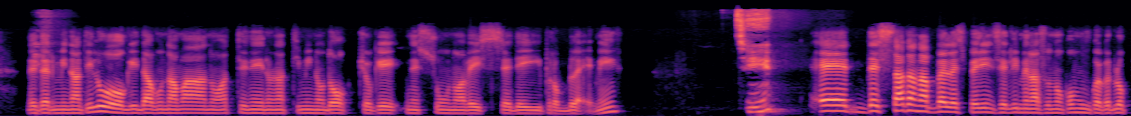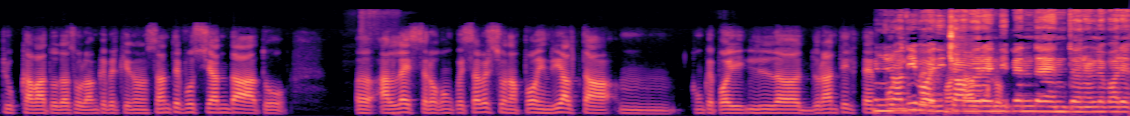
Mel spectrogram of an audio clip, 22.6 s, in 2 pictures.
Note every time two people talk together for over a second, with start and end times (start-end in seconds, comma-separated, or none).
20.0-21.4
